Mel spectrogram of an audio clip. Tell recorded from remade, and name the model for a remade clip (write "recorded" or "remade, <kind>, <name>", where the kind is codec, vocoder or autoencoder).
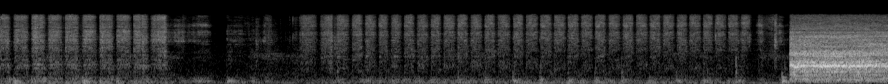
recorded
